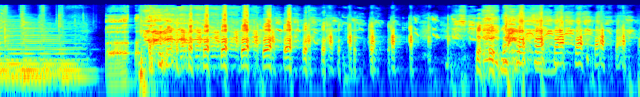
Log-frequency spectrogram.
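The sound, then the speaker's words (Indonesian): A long, loud, low-pitched burp rumbles for about a second, then several people burst into excited laughter and chatter. “itu kan angin”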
